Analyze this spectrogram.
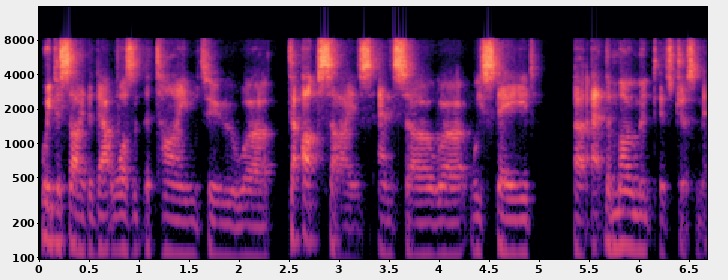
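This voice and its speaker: Fairly even intonation marks a man's somewhat breathy speech. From southern England. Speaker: general counsel. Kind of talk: podcast interview.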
